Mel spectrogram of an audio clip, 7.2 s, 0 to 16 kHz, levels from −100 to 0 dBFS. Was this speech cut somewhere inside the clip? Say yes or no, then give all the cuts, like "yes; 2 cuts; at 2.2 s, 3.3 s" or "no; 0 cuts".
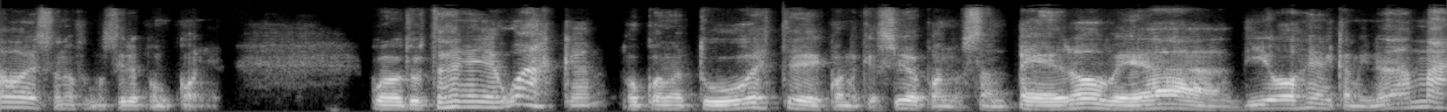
no; 0 cuts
